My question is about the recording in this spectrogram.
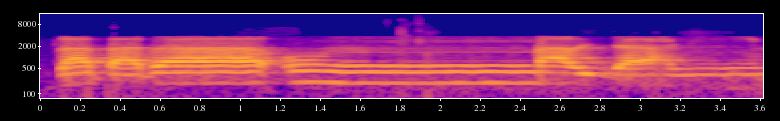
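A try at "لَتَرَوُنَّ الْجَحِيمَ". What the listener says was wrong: লাতারা রা একটু লম্বা হয়ে গেছে বেশি, লাতারা হ্যাঁ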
